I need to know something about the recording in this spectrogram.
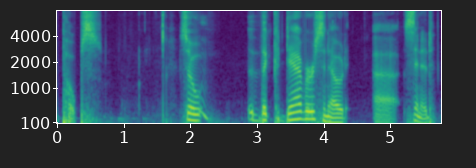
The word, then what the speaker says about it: synod: That's how you pronounce that. Synod.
